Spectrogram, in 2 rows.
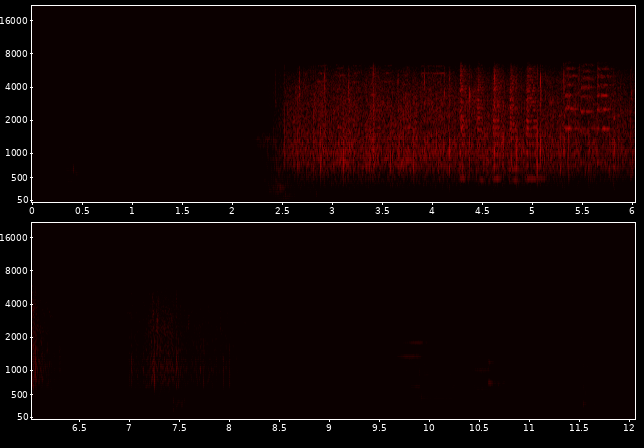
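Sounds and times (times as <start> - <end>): audience applauding: 2.4 - 6.2.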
